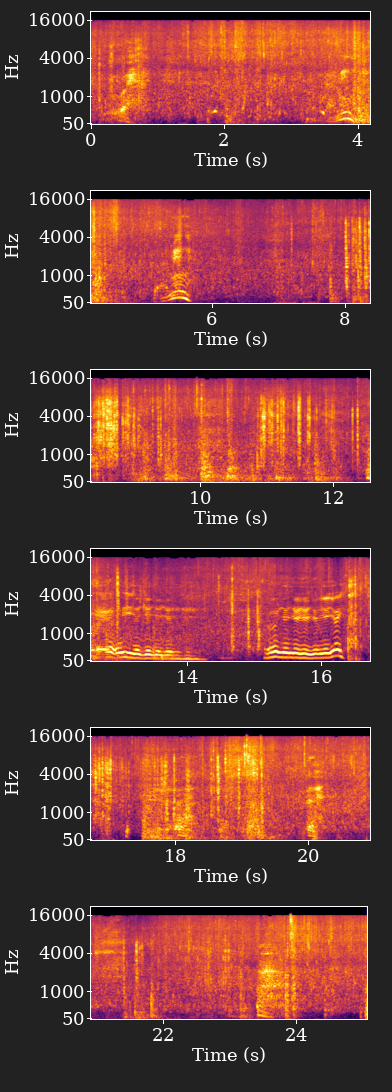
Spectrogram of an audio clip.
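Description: A wooden pole splashes and knocks in the water.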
